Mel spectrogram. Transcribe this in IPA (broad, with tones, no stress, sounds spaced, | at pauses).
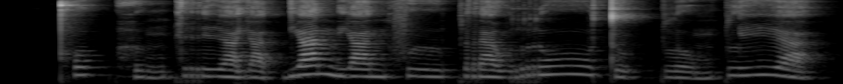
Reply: kʰ o˦˥ k̚ h ɯ˩˦ ŋ k r i˧ a̯ j a˨˩ t̚ j a˥˩ n j a˧ n f ɯː˧ p r a˧ w r uː˥˩ t u˨˩ k̚ p l o˩˦ m p l i˥˩ a̯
